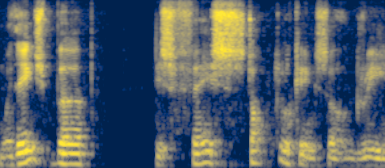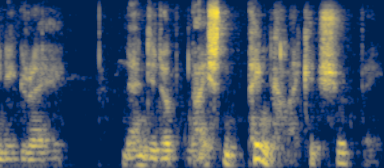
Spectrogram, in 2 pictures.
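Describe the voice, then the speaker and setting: Speaking slowly in a slightly mellow voice on the low side, a man entertains young children with playful, simply worded stories and rhymes full of acted woofs and exclamations. The recording has room echo, a dull sound and faint noise.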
